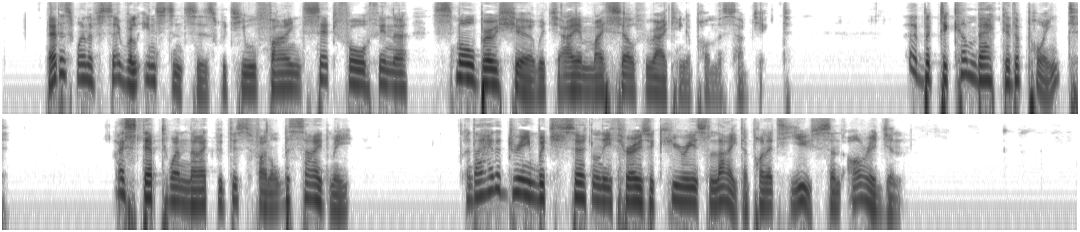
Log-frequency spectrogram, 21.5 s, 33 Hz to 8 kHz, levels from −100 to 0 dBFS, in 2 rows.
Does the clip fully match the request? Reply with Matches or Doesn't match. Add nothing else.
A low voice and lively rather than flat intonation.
Matches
